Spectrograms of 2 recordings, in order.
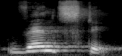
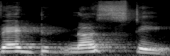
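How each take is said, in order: First: The middle 'd' sound is left out. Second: The middle 'd' sound is pronounced. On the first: The speaker calls it right. "ये डी हमने यहां से काट दिया and the correct pronunciation becomes वेंसडे" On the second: The speaker calls it wrong. "not Wednesday"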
